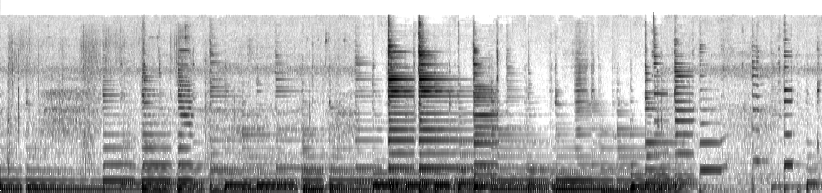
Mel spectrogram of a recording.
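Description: Background music: a plucked acoustic guitar playing a run of notes, growing quieter near the end.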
